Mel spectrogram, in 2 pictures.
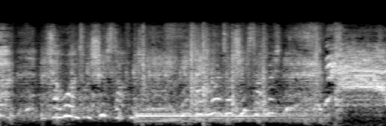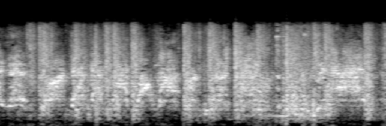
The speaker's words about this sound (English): I was thinking about suspending you for a week, but I had a video of you from last Tuesday swearing your mouth off and smashing a keyboard.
